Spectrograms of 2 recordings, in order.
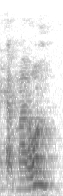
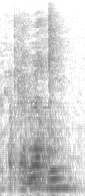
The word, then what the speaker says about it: Camarón: La hacienda de Camarón, como lo pronunciaban muy mal los franceses, no pronunciaban Camarón, pronunciaban Camerún. Y de ahí le pusieron a esa esquina de África, Camerún.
